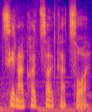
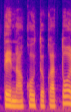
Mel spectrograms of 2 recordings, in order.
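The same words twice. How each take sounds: First: The t sounds are hard, made at the front. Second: The t sounds are soft, made further back. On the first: The speaker calls it wrong. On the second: The speaker calls it right. "you'll sound a lot better"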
